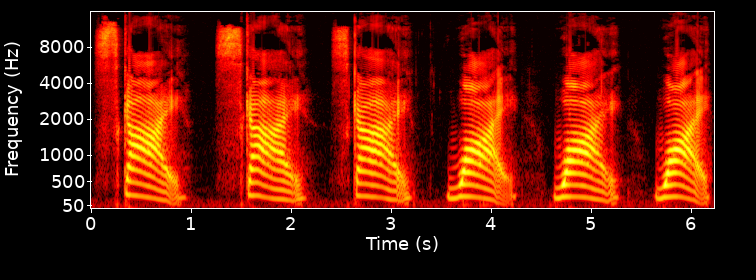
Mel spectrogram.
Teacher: My mouth is opening into that y shape at the end of the diphthong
